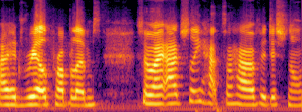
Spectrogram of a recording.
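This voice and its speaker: A woman with a Yorkshire accent, fairly high-pitched, at a moderate pace, with music in the background. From northern England, York. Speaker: pronunciation teacher. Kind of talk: podcast interview.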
